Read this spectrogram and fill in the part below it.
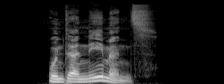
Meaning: genitive singular of Unternehmen
- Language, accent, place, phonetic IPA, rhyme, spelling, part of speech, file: German, Germany, Berlin, [ˌʊntɐˈneːməns], -eːməns, Unternehmens, noun, De-Unternehmens.ogg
